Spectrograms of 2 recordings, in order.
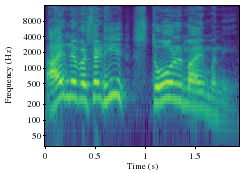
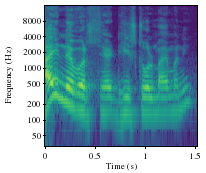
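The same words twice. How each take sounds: First: The word stole is stressed. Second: The word I is stressed.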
